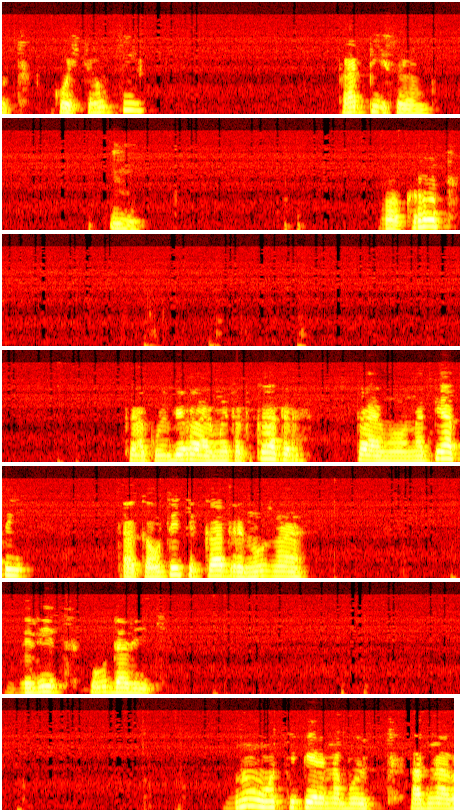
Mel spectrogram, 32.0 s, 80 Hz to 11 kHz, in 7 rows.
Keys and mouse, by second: 1.3 shift+click, 14.4 click, 20.1-21.8 drag, 22.9 Delete, 26.4 Delete, 27.8-29.1 middle drag, 29.4 middle click, 30.9-32.0 middle drag.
